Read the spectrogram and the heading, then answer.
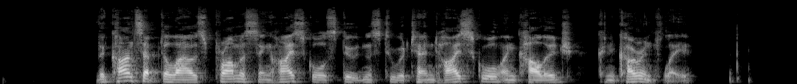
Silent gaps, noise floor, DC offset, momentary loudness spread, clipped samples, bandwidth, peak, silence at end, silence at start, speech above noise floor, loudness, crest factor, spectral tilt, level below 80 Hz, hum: none; -80 dBFS; under 0.1%; 12 LU; under 0.1%; 15.5 kHz; -2 dBFS; 1.1 s; 0.95 s; 61 dB; -20 LUFS; 18 dB; -4.5 dB/octave; -62 dBFS; none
